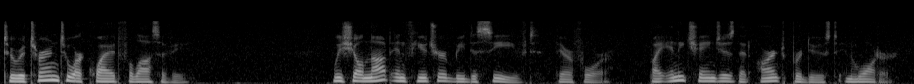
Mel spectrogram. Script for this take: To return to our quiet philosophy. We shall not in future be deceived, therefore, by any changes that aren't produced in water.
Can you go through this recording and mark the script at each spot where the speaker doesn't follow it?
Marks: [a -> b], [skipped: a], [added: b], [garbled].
To return to our quiet philosophy. We shall not in future be deceived, therefore, by any changes that aren't produced in water.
